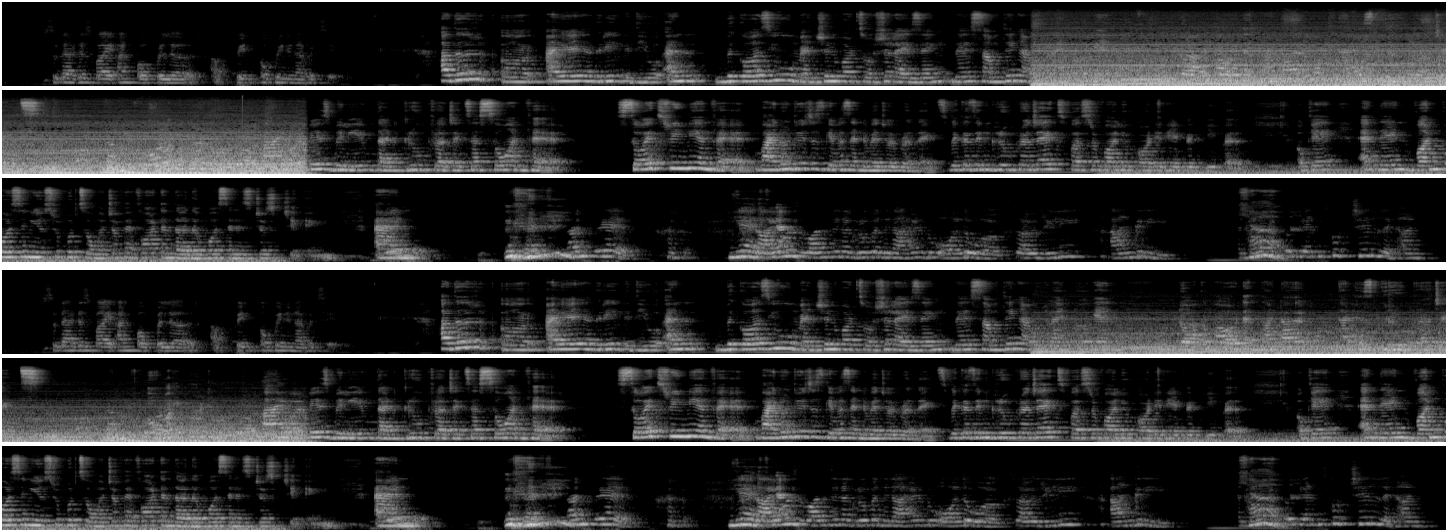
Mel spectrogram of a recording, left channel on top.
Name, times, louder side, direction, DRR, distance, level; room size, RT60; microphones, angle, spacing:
voice 1, 0.4-3.1 16.6-17.1 32.6-33.1 34.1-34.2 34.5-39.6 40.0-40.5 41.2-43.1, right 1 dB, 55° right, 4.2 m, -35 dB
voice 2, 4.2-11.5 11.8-14.8 15.9-16.6 17.0-20.1 20.6-33.0 33.9-34.6 36.1-36.8 41.2-41.7, equal, 10° right, 1.2 m, -27 dB
sound 1, 10.3-17.5, left 5 dB, 80° left, 0.4 m, -19 dB
sound 2, 25.4-31.7, equal, 50° left, 3.7 m, -35 dB
9.4 x 6.8 x 2.2 m
head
